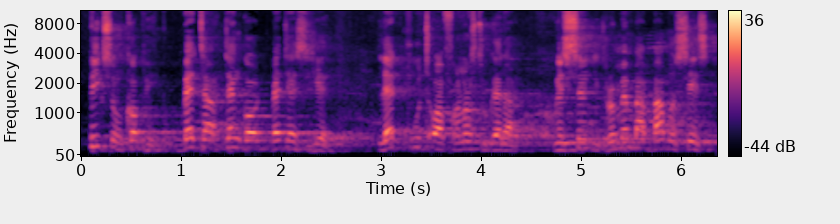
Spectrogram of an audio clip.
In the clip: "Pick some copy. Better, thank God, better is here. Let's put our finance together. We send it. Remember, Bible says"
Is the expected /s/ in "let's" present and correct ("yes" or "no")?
no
